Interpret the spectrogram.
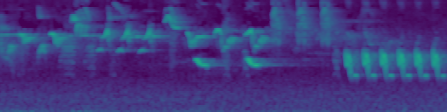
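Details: Early-morning nightingale song, no wind, other birds silent; varied high whistled and slurred phrases, then a rapid run of loud repeated chunky notes.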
